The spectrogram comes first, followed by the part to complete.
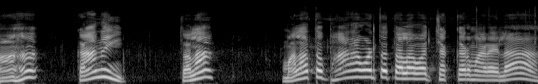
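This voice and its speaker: A cartoonish character voice at a fairly high pitch and a moderate pace. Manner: lively, friendly.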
